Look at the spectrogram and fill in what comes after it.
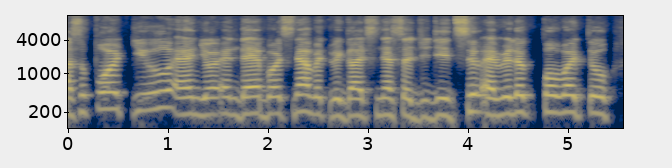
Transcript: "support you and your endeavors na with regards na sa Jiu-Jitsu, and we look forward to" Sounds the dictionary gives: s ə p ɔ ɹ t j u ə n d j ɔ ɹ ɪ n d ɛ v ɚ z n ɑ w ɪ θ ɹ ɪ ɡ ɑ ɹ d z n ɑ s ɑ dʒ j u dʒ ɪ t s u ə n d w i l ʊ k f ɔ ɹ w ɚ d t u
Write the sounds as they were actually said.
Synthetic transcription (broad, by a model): s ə p ɔ ɹ t j u ə n d j ɔ ɹ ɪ n d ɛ b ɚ s n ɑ w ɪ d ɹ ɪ ɡ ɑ ɹ d s n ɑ s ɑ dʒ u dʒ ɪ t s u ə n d w i l ʊ k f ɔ ɹ w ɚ d t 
